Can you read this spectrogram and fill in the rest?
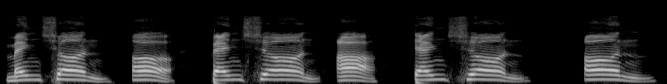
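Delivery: each word slowly stretched out; slow demo. Shown as a demonstration. Teacher slowly showing students the आ sound. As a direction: spell out mention, pension, tension very slowly. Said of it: "आ की आवाज".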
